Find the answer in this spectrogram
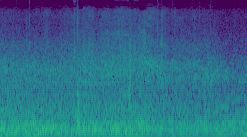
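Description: Steady outdoor background noise, a low, even rumble and hiss with no distinct event.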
